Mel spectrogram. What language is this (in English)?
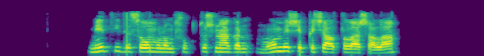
Mari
